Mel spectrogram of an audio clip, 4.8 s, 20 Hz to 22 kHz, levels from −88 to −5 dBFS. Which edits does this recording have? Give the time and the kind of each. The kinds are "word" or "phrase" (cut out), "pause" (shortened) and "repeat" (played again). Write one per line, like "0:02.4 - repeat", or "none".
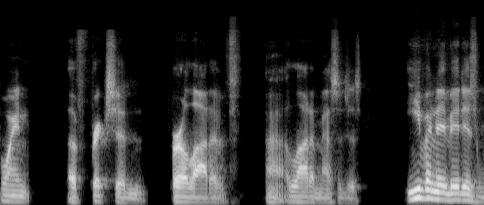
none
